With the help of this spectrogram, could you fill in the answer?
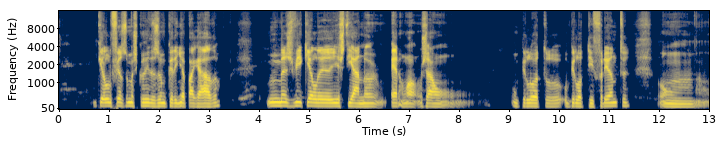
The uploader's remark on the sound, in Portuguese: estiveram no Sea Breeze Cafe, Caxinas, Vila do Conde, para uma tertúlia ao vivo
